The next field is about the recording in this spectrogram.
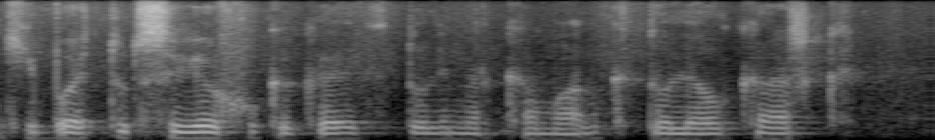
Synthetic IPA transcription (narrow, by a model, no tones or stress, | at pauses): ɡʲibajʲt̪ːut̪svʲerxukɐkʰajɛt̪st̪olʲɪmʲɪrkʰɐmankt̪olʲɪɐlˠkʰaʂk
